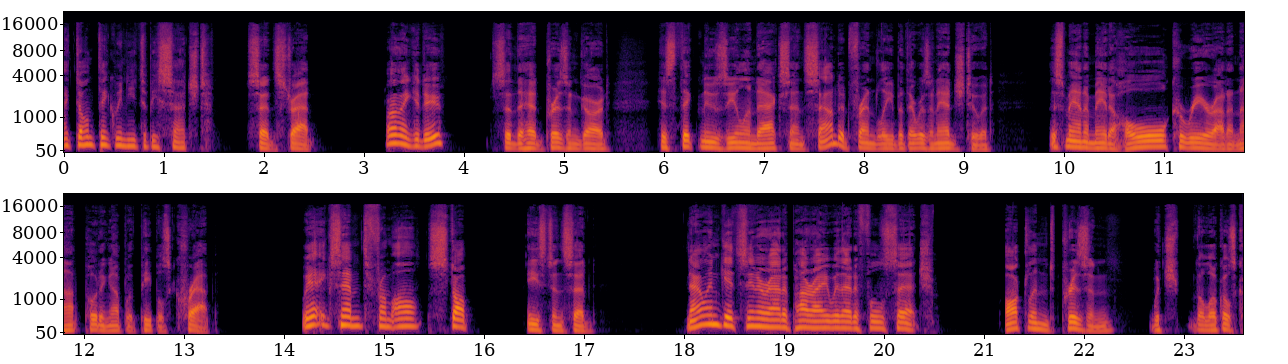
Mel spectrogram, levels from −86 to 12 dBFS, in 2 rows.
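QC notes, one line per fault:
No technical faults were found in the signal at any point in the recording.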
